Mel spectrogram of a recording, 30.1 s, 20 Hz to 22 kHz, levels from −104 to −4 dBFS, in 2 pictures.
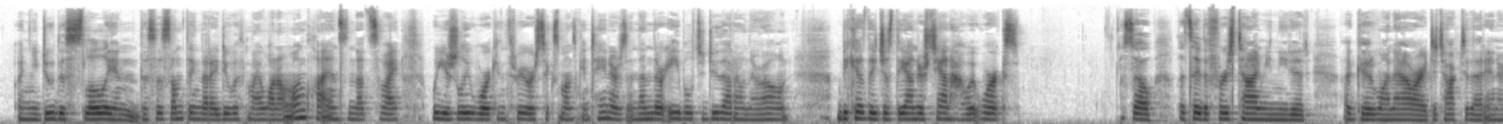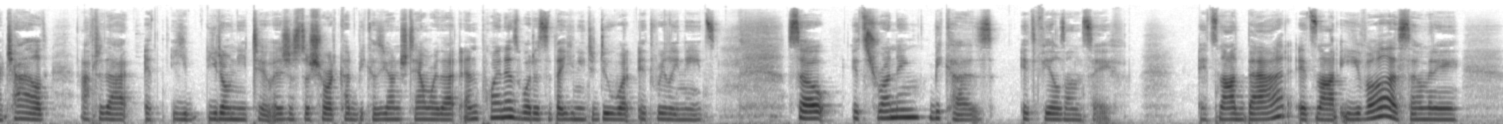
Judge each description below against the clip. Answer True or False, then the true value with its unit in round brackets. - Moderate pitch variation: False (1.6 semitones)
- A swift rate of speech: True (225 wpm)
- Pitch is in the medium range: True (180 Hz)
